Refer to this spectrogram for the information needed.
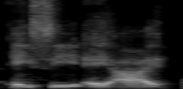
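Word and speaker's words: açaí: I've got this Resolution Blueberry IKEA, IKEA, IKEA Golden Ale. How do you say that? A C A I. – Oh, acai.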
